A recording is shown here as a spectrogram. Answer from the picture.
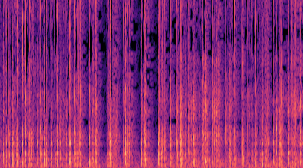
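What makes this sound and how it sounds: A white, hand-sized, hollow plastic lotion or body-spray bottle with a purple cap is held in both hands while long, white-tipped acrylic nails tap and scratch fast on its sides. The result is a dense, rapid stream of crisp, bright clicks and scratchy rasps with almost no low end, briefly thinning around the middle before resuming at full pace.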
